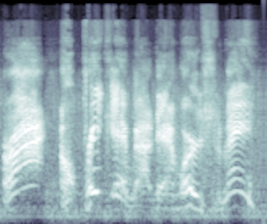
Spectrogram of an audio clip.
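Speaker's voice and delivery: high, squawking parrot. Acted. Bird interrupting the preacher's sermon, squawky parrot voice. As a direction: screech it like a parrot repeating what it heard. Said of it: "all of a sudden that bird says".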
